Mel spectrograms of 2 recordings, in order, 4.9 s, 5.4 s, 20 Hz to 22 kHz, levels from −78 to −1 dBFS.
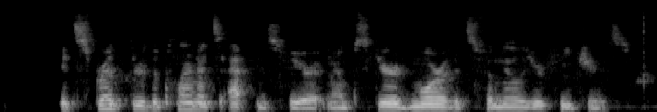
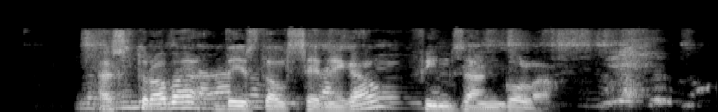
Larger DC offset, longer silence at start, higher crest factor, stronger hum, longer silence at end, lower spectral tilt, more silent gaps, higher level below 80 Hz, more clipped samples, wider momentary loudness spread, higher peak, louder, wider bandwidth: neither; second, 0.45 s vs 0.6 s; about the same, 18 dB vs 16 dB; neither; first, 0.3 s vs 0.1 s; first, -6.5 dB/octave vs -4.5 dB/octave; neither; second, -70 dBFS vs -54 dBFS; neither; about the same, 13 LU vs 12 LU; second, -10 dBFS vs -2 dBFS; second, -29 LUFS vs -16 LUFS; first, 12.5 kHz vs 8 kHz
